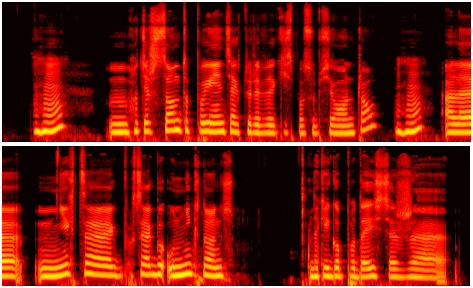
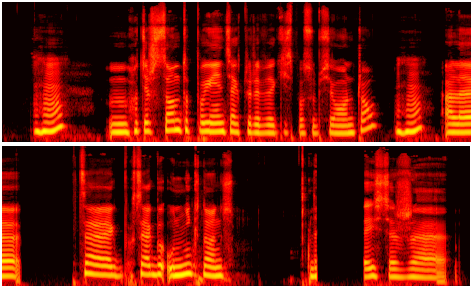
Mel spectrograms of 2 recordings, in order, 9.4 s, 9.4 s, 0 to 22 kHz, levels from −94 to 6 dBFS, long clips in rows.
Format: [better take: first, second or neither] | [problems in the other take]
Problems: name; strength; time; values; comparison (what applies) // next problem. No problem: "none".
first | audio cutting out; at 5 s for 0.5 s and at 8 s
